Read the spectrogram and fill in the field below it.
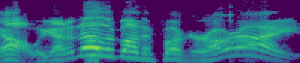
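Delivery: playful imitation of a swaggering killer; mock tough-guy quip. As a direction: rattle it off like a cocky hitman. Retelling Jackson's reaction in show.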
